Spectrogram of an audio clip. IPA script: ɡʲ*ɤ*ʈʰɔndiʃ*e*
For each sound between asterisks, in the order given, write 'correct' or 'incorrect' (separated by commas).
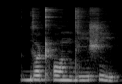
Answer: incorrect, incorrect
